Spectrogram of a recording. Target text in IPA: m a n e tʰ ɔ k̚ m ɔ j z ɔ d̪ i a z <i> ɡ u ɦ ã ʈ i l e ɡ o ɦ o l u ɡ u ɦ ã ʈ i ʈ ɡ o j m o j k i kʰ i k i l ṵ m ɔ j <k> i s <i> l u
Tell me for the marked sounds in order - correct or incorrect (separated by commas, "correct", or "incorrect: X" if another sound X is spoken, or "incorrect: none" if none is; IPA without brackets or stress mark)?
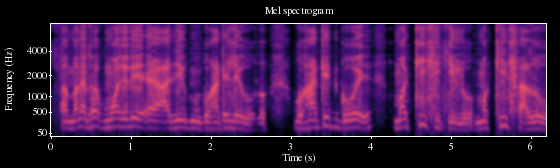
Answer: correct, correct, incorrect: a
